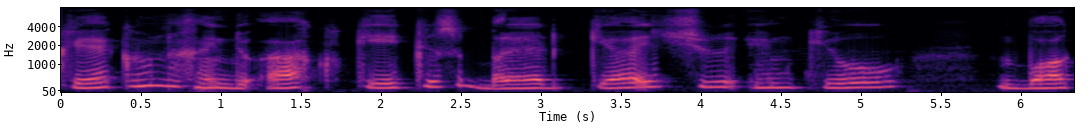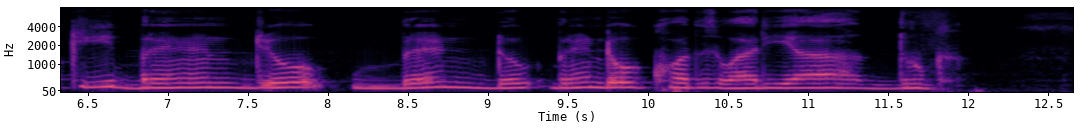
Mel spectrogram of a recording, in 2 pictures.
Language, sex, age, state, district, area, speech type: Kashmiri, male, 30-45, Jammu and Kashmir, Kupwara, rural, read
